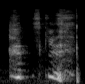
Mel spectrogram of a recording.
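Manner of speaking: choking with laughter, high; laughing fit. Real, not acted. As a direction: laugh until you can barely speak. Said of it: "Make me laugh so much I'm choking".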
